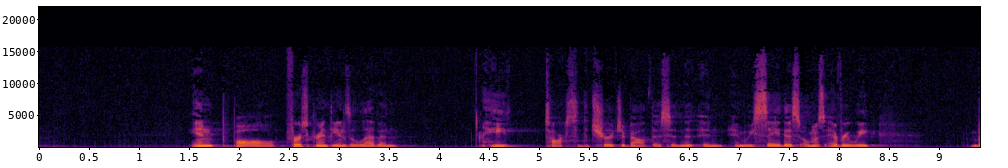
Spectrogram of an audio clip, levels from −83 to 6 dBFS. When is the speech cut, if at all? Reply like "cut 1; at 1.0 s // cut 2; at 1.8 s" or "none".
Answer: cut 1; at 2.5 s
